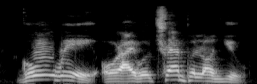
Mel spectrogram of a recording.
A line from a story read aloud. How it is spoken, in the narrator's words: the bad animal said more crossly than before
